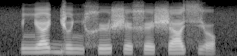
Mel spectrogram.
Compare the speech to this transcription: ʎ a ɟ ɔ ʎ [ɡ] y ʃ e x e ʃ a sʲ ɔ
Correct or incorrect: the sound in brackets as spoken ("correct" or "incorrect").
incorrect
